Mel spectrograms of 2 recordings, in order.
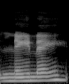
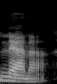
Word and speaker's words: Naina: like none I'm alone some pronounce it Nene naina or I forget how the other people it's just naina it's not I'm alone and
